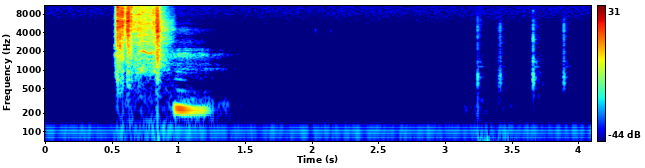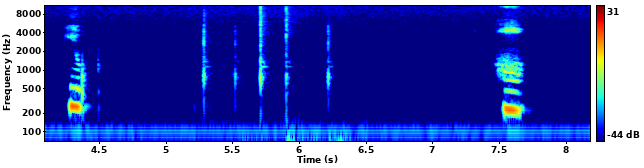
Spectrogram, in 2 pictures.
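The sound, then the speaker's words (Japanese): A camera takes photos of a drink float and a lit-up pool, making a few sharp shutter clicks spaced several seconds apart. The clicks are fairly quiet, with faint scattered small noises between them. “フロートとプール、写真撮ってアップしちゃおう。”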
